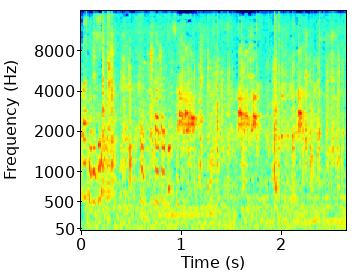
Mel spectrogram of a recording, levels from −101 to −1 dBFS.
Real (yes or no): yes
